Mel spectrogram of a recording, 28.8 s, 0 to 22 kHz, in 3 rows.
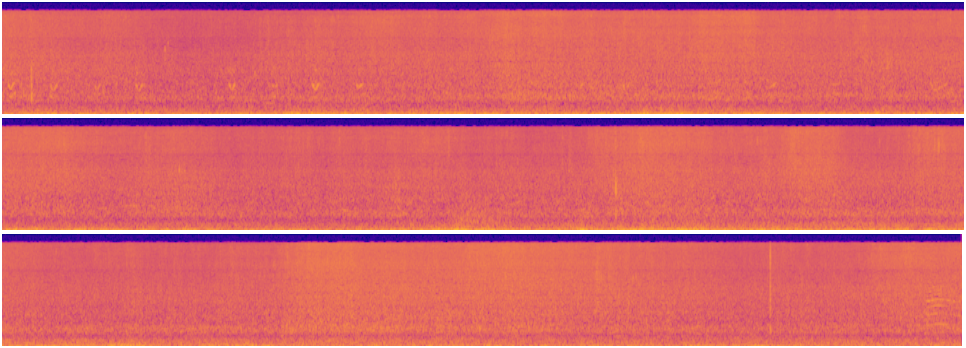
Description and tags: Recorded at Pebble Beach just off the 17 mile drive. Audio includes sea lions, sea gulls and the seashore.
